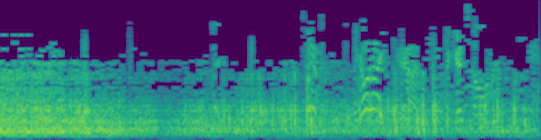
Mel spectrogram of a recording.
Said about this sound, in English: What's that? The destroyer. Depth bomb. She's trying to get the sub.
